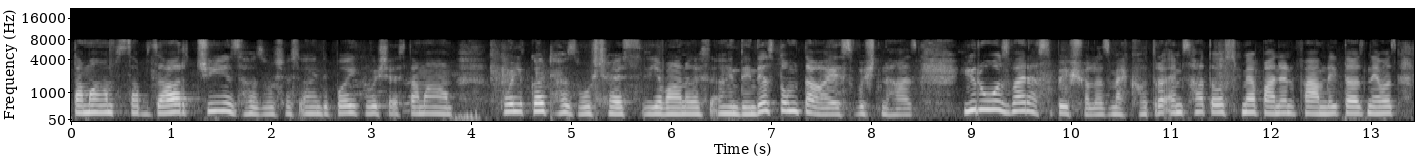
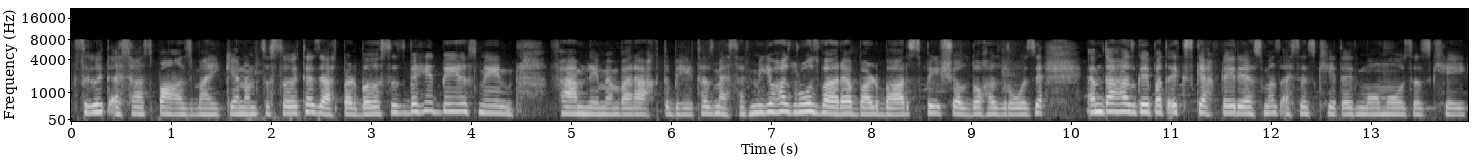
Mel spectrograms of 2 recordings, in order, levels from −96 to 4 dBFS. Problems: background sounds at intervals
